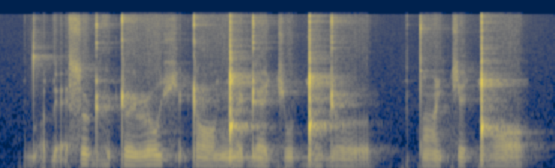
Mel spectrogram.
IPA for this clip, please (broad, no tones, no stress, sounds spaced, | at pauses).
d̪ ɔ̰ ɗ ɛ̰ s u ɖʱ ɯ ʈ ɯ ɭ o ç ɛ̰ ʈ ɔ ŋ͡ǃ e ɖ ɛ c u ɡ͡ǃ ɛ ɖ ɤ | tˤ ẽ c e ɡ͡ǃ ɔ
